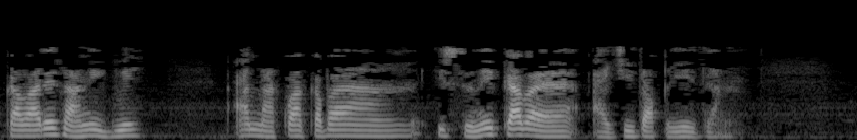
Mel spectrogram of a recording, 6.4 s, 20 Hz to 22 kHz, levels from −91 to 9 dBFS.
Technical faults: MP3 compression

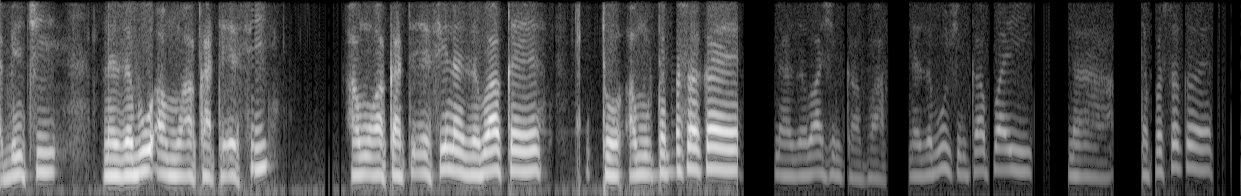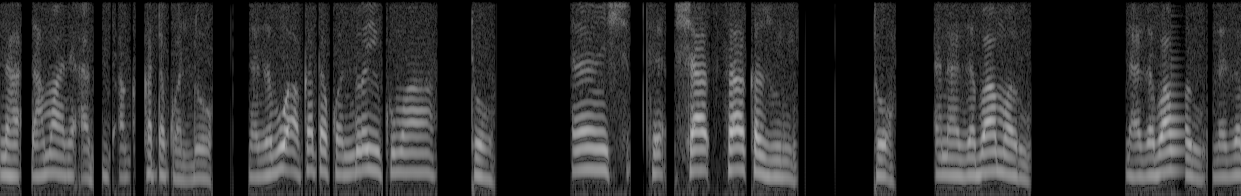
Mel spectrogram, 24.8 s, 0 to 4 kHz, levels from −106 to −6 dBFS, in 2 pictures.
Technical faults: short concealed packet loss; one channel inverted; burst of packet loss

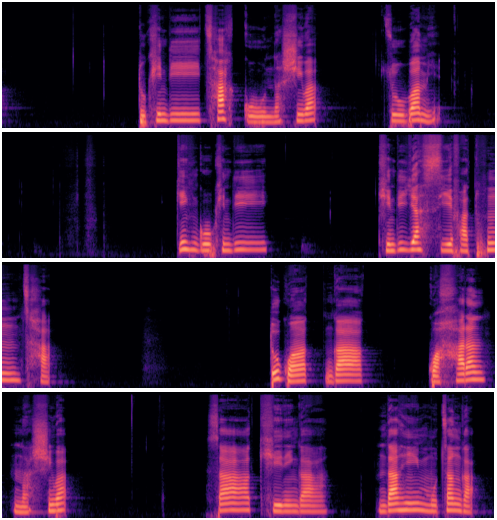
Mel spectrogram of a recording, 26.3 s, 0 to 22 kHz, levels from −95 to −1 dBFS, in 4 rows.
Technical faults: clock drift between sender and receiver; repeated timing corrections

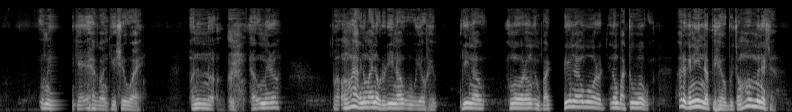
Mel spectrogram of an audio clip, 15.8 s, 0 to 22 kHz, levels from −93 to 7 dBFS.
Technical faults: call audio freeze; jitter buffer speed-up

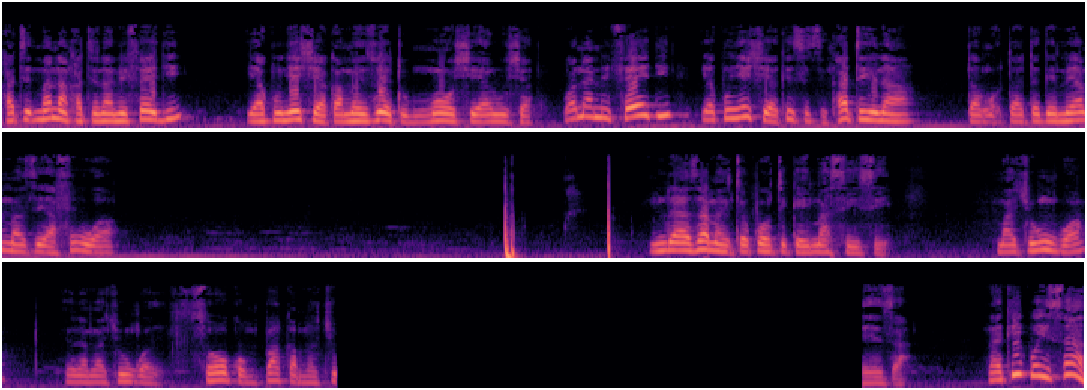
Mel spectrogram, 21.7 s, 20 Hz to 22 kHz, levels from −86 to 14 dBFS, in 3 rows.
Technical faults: MP3 compression; audio dropout to silence

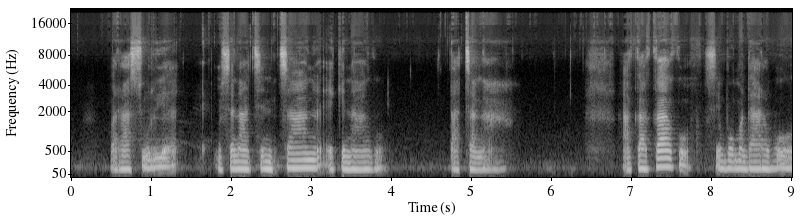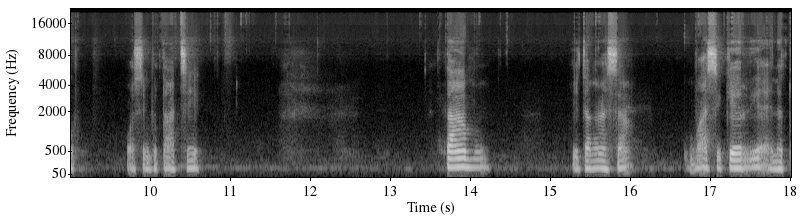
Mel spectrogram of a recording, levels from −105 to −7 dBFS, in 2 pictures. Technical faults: none

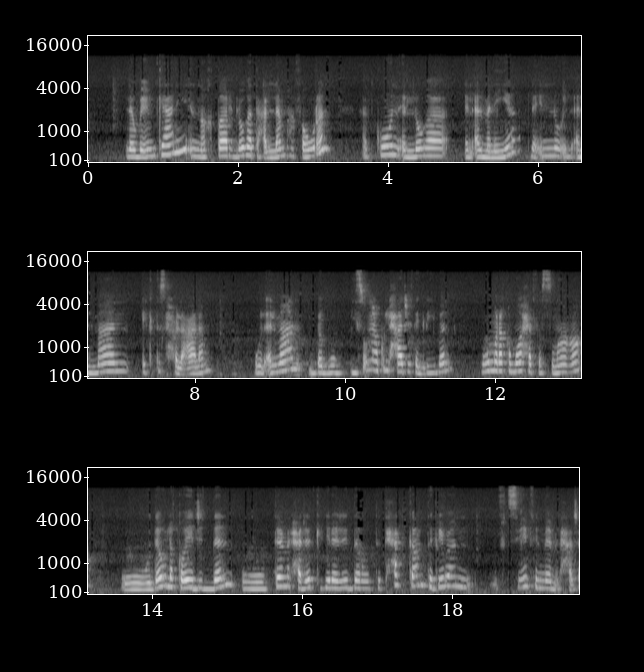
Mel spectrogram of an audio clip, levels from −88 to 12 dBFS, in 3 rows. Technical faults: none

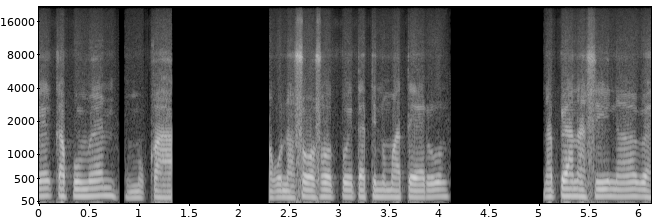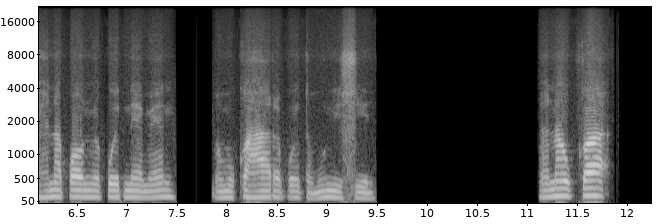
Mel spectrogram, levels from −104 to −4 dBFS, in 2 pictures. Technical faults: 1-bit DFPWM compression; audio dropout to silence

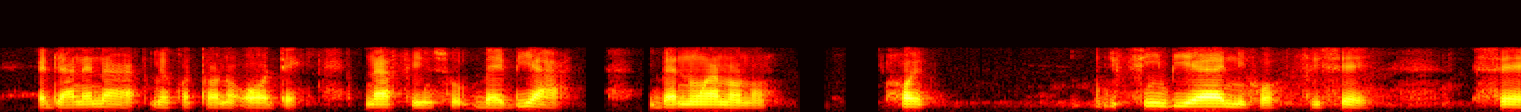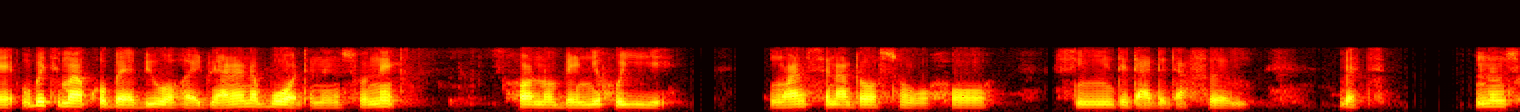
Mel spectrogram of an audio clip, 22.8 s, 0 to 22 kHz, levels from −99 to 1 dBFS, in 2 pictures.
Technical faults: none

